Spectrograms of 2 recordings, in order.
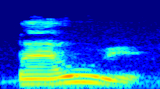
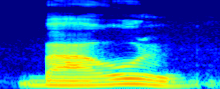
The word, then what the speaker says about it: baúl: baúl, Baul. So you have an accent over U. So basically, this A and U are pronounced separately. baúl, Baul, Raúl, Raúl, Raúl, Raúl, aupa, aupa.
